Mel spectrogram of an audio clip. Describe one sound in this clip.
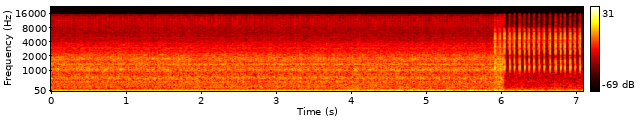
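A truck engine idles with a steady rumble.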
